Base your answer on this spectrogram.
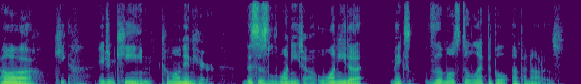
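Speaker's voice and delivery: chatty, rambling side-rant aside. Retelling a Blacklist scene in a James Spader impression. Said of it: "killer James Spader impersonation".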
